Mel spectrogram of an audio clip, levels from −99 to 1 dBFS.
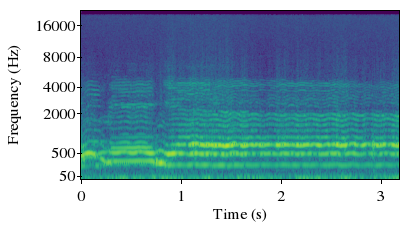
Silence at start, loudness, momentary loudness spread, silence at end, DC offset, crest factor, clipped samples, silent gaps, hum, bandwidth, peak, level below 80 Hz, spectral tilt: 0 s; -20 LUFS; 6 LU; 0 s; under 0.1%; 12 dB; under 0.1%; none; none; over 20 kHz; -8 dBFS; -42 dBFS; -5 dB/octave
